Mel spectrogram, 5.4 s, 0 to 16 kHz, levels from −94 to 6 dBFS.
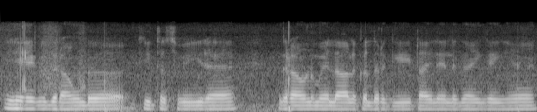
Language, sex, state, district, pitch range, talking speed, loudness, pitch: Hindi, male, Chandigarh, Chandigarh, 110-115 Hz, 165 wpm, -18 LUFS, 115 Hz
